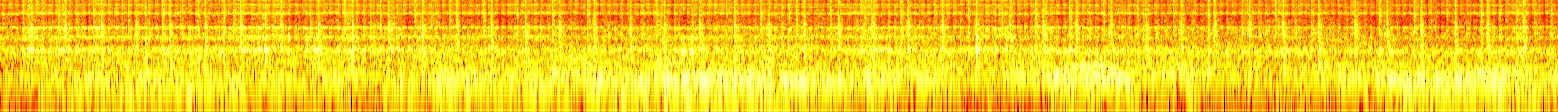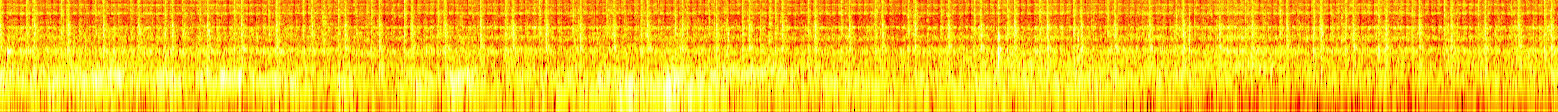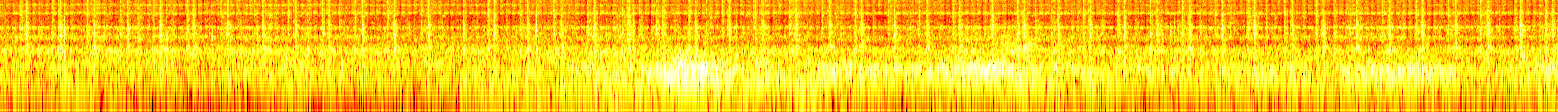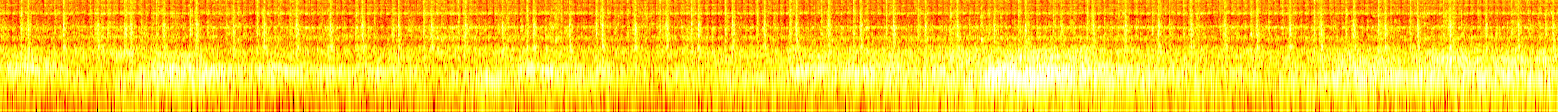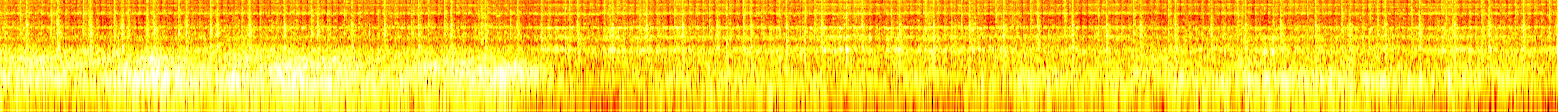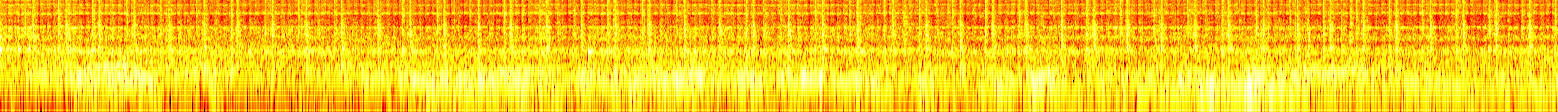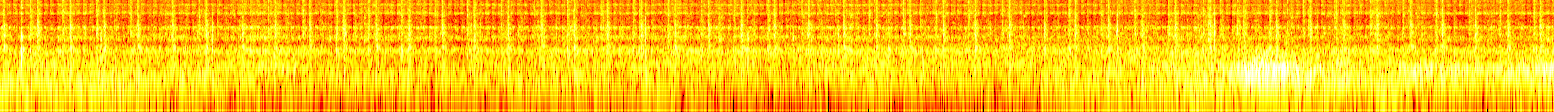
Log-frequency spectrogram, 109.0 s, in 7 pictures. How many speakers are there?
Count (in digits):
0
